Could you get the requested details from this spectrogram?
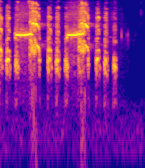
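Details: Brief burst of grey francolin calling: two long harsh notes with a high whistle, each followed by short choppy notes, fading out.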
